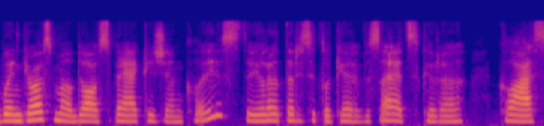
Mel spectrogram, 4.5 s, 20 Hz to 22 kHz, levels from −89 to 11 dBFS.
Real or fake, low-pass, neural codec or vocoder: fake; 10.8 kHz; codec, 16 kHz in and 24 kHz out, 0.8 kbps, FocalCodec, streaming, 65536 codes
